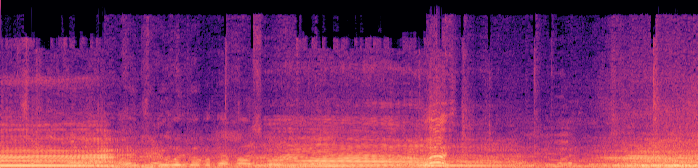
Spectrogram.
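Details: Sahiwal bull calves at a busy cattle market in Chattogram, Bangladesh; long, steady harmonic lowing runs through most of the stretch with a sharp rising cry near the middle, against a background of market crowd noise and voices.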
